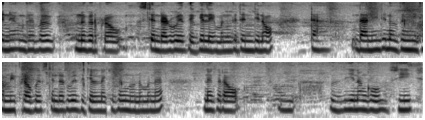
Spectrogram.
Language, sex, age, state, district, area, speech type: Bodo, female, 18-30, Assam, Udalguri, urban, spontaneous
